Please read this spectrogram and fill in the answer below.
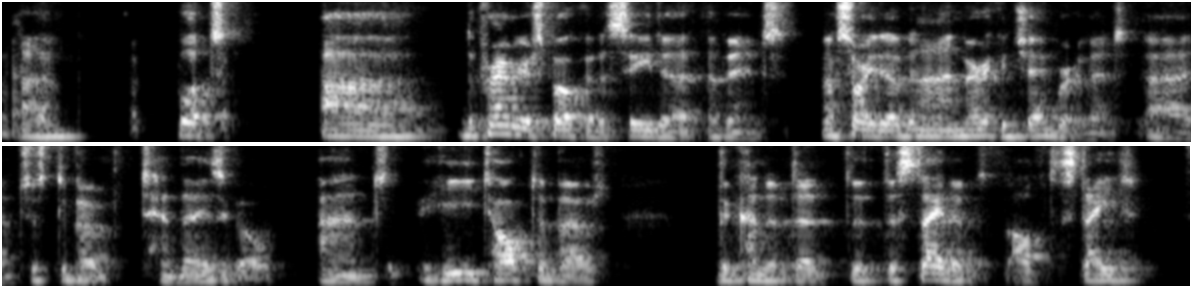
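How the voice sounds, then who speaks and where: Somewhat breathy, a man with an Irish accent talks at a moderate pace with medium pitch and fairly even intonation. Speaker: university vice-chancellor. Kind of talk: webinar interview. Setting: online webinar. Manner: halting, many repetitions.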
